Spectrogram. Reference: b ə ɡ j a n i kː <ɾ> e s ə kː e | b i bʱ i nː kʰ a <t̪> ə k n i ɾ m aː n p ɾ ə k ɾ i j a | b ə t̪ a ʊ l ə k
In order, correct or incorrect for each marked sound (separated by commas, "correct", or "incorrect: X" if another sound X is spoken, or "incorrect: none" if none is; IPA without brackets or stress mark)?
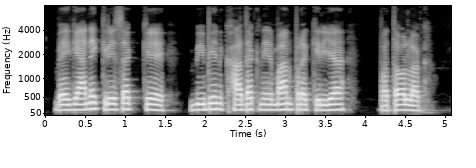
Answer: correct, incorrect: d̪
